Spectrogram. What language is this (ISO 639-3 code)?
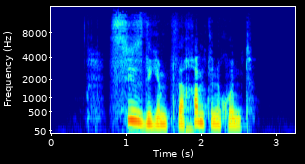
kab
